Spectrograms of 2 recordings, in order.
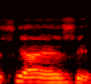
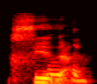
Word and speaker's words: CISA: Certified information system auditor popularly referred to as Caesar. Some people will say CIS. Uh-uh. It is pronounced Caesar, you know.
